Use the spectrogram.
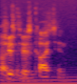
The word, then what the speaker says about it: chitin: It's chitin. That's how it's pronounced.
